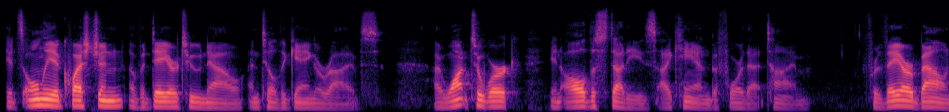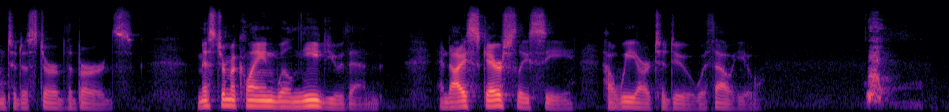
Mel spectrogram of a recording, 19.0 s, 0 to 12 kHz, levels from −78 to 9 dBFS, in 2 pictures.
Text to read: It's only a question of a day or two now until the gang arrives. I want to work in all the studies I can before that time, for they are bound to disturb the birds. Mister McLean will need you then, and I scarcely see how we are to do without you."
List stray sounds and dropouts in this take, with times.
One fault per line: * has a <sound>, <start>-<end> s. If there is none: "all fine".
* has a bark, 18.1-18.7 s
